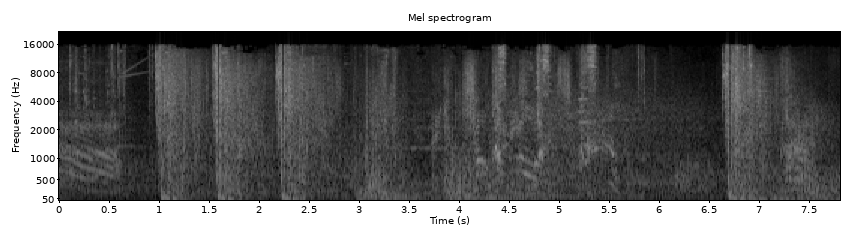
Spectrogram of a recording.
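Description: A pistol fires several sharp, loud shots.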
